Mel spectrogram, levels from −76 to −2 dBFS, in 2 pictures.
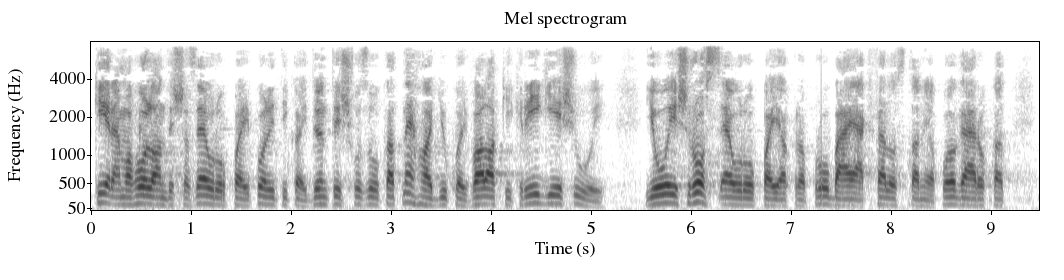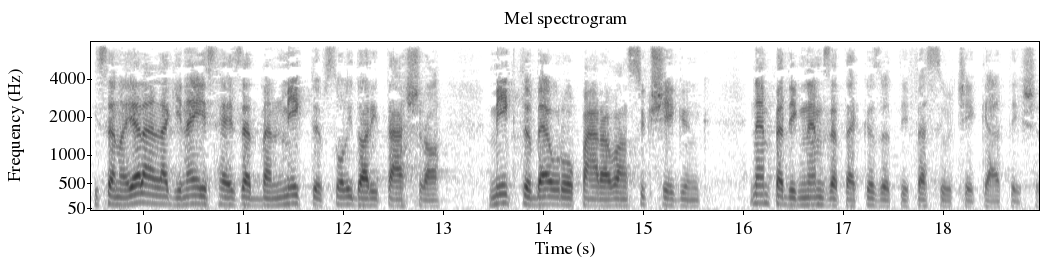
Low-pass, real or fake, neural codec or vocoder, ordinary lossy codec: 7.2 kHz; real; none; AAC, 48 kbps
